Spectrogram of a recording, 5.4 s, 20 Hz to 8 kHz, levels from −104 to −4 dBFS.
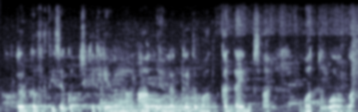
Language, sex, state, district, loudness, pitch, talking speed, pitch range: Hindi, male, Uttarakhand, Uttarkashi, -16 LUFS, 145 Hz, 145 wpm, 140-160 Hz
